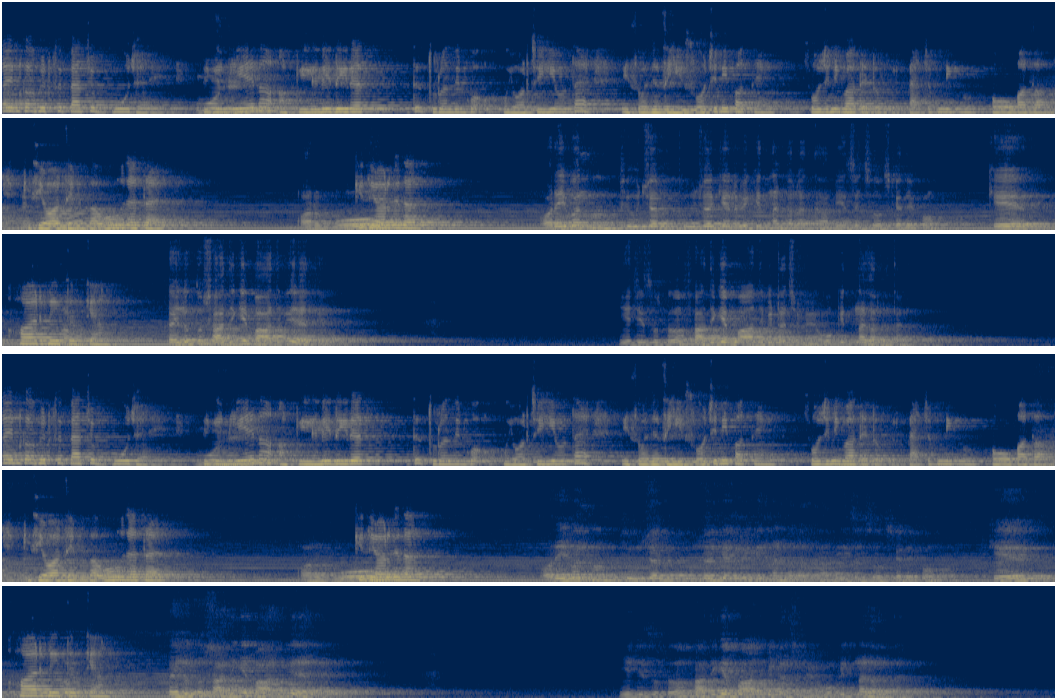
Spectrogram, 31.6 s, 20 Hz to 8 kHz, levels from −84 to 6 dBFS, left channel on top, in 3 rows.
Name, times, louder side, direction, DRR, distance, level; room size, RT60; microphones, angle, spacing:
voice 1, 0.0-1.7 2.0-3.6 4.1-7.8 8.1-12.2 14.1-14.7 16.4-16.7 21.2-22.2, equal, ahead, 4 dB, 1.4 m, -26 dB
voice 2, 1.9-2.5 8.3-8.6 10.7-11.3 13.4-14.4 15.9-19.9 20.4-20.8 21.5-21.9 22.7-24.4 27.2-30.1, left 1 dB, 80° left, 3 dB, 3.2 m, -30 dB
sound 1, 10.3-23.7, left 3 dB, 70° right, 3.2 m, -41 dB
22.5 x 13.5 x 9.1 m, 2.2 s
head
